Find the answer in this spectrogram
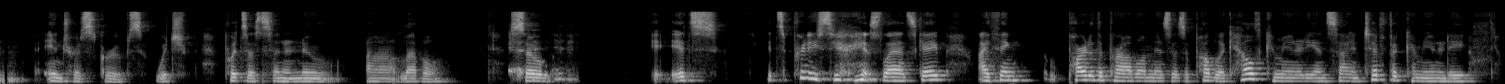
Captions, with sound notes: interest groups, which puts us at a new level. So it’s a pretty serious landscape. (Laughs.) I think part of the problem is, as a public health community and scientific community,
